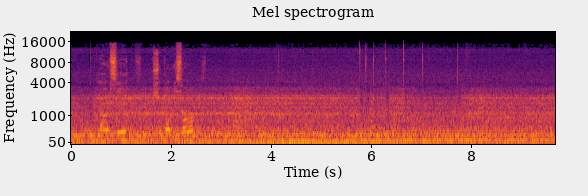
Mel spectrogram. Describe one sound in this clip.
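A car rumbles along a road at speed.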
